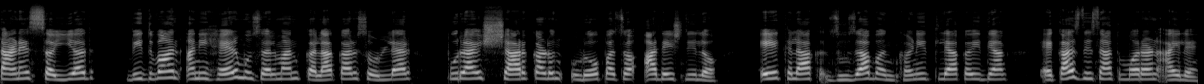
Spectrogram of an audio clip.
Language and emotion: Goan Konkani, neutral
